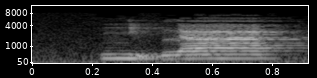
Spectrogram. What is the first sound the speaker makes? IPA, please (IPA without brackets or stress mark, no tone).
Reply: n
